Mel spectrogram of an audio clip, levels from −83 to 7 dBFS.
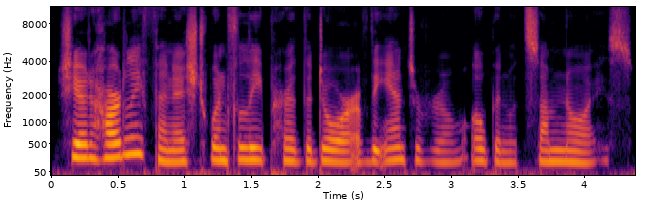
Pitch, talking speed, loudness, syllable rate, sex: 205 Hz, 235 wpm, -20 LUFS, 5.7 syllables/s, female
